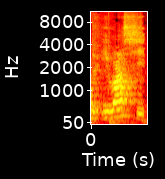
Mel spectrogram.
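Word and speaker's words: 鰯: more example is this one this kanji called iwashi one kind of fish it's sardines actually this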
